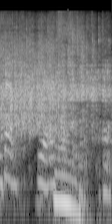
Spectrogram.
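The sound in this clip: Applause from a group honoring a woman for returning a large sum of money, a continuous patter of clapping with voices talking over it throughout.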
